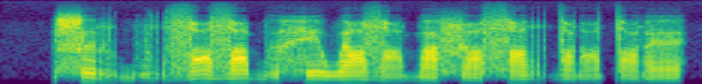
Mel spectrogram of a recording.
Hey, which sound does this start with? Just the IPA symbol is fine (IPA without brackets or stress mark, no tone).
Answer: ɬ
